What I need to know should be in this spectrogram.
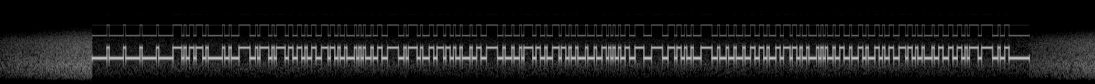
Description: RTTY (45.45 baud, 850 Hz shift), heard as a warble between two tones, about 1700 Hz centre. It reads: 53382 62537 25130 14295 51187 62772 28352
